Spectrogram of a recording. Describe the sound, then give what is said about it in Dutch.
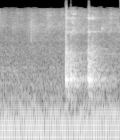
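A spoon and fork are dropped into a colander holding potatoes, giving two quick metallic clinks with a bright ringing edge, the second following shortly after the first, over a low steady hum. “Ah, ik doe de lepel en vork even bij de, eh, bij de aardappels van mijn man in de vergiet, want eh, hij zal er geen last van krijgen.”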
